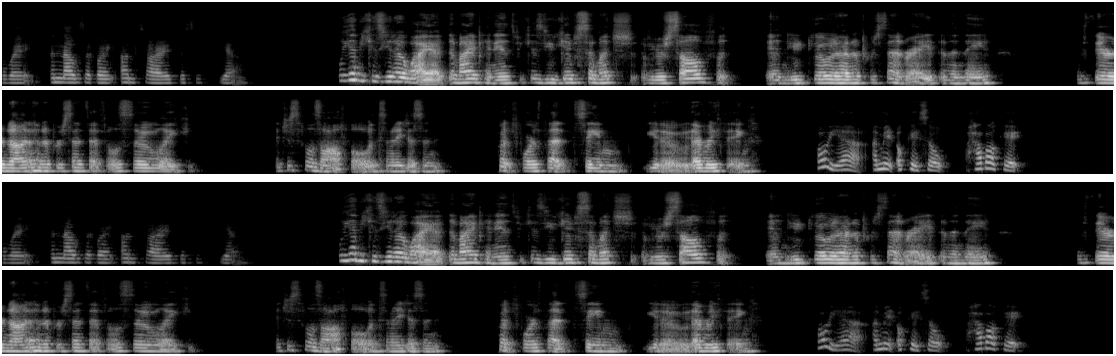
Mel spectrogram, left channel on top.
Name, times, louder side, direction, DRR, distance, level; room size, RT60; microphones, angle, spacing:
voice 1, 0.0-1.7 2.2-2.4 19.3-21.3, left 6 dB, 65° left, 0.3 m, -31 dB
voice 2, 3.4-7.3 7.6-9.9 10.8-12.9 13.9-15.5 16.1-17.3 17.6-18.6, left 2 dB, 30° left, 1.1 m, -21 dB
3.7 x 2.2 x 3.1 m
head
